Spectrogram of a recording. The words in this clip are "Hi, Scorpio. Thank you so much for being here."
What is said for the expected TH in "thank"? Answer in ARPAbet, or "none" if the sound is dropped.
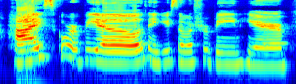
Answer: TH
